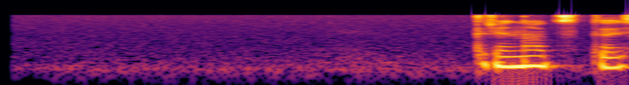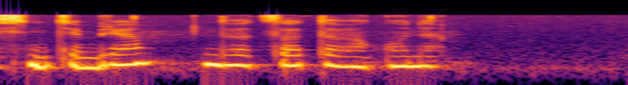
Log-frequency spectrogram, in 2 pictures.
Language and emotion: Russian, neutral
